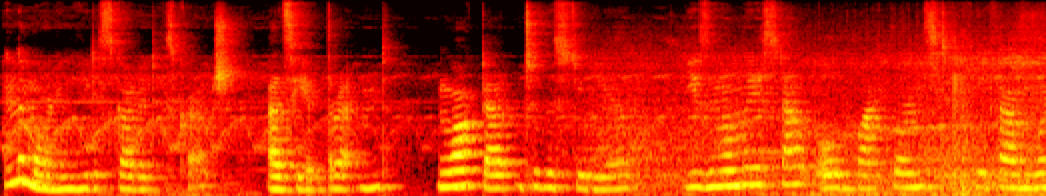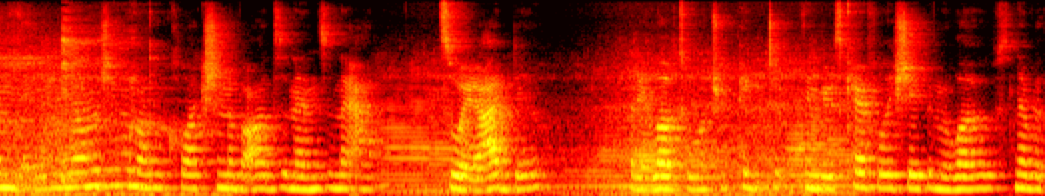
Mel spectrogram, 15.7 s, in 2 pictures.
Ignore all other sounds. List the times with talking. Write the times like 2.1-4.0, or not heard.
0.0-15.6.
